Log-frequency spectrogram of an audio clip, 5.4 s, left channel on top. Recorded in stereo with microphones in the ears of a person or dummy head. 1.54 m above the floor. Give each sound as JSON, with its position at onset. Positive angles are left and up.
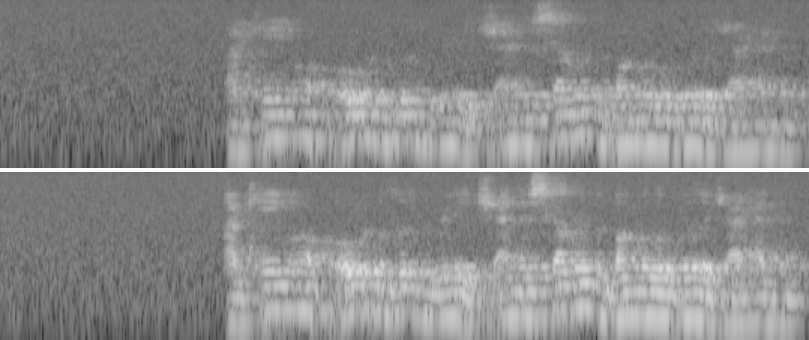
{"t": 1.5, "sound": "a man speaking", "side_deg": -60, "distance_m": 9.5}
